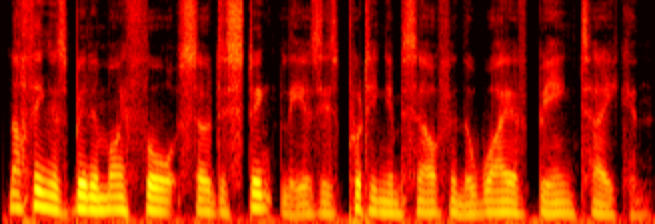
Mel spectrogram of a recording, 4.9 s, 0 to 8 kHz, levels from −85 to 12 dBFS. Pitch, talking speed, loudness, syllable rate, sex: 105 Hz, 220 wpm, -20 LUFS, 5.1 syllables/s, male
